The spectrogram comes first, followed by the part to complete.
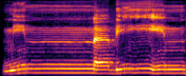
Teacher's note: نون مع النون إدغام أيضا بغنة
